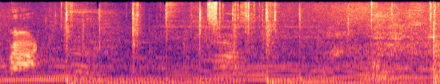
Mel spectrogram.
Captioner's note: grunts of struggle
